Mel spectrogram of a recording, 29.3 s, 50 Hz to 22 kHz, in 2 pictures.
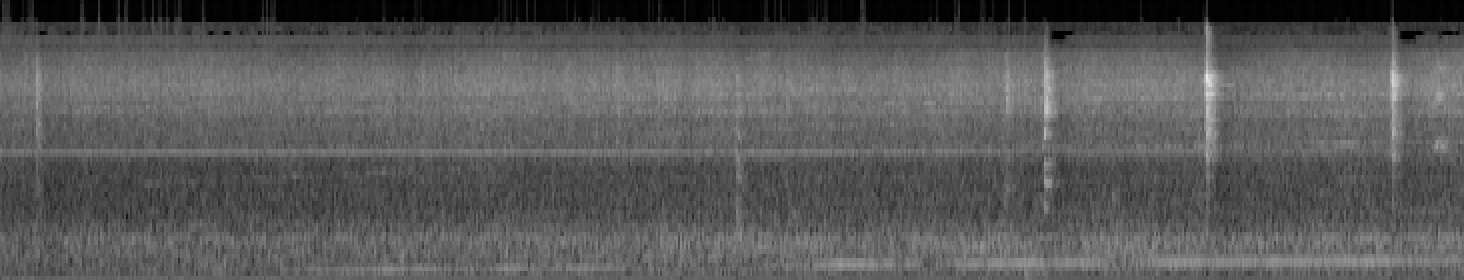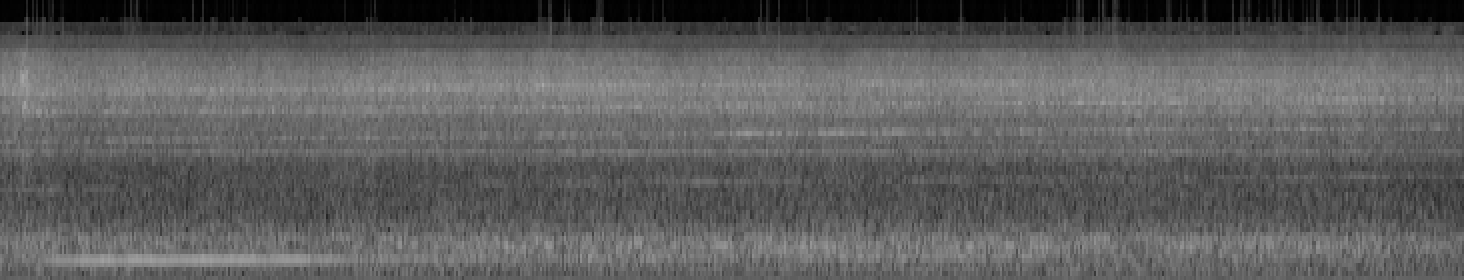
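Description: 200 series Shinkansen pulling away, heard from inside the car: the traction motor hum climbs slowly in pitch, in small steps, as the train gathers speed over a steady running rumble. A few sharp clicks fall about halfway through.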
